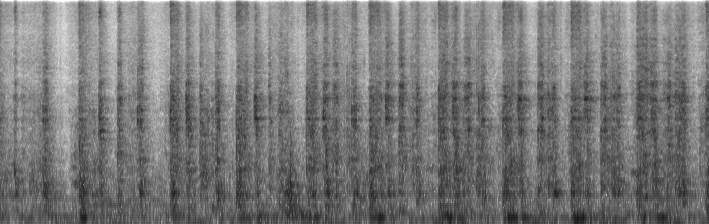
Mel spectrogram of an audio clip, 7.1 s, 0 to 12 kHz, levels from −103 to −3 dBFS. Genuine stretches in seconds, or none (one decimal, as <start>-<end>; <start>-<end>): 0.6-3.7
